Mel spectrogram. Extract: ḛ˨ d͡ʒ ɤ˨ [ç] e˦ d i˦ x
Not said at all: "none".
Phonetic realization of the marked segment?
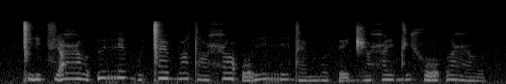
ħ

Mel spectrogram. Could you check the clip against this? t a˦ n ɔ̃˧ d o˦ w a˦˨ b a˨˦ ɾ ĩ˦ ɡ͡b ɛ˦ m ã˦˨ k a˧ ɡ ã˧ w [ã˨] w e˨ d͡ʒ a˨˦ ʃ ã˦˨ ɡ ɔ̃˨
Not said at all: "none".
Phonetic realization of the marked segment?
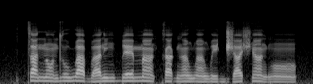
ã˨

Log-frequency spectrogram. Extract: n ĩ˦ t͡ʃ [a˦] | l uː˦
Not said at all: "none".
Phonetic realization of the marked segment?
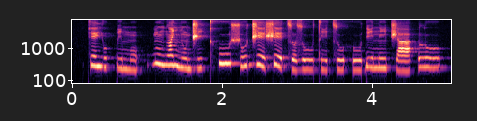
a˦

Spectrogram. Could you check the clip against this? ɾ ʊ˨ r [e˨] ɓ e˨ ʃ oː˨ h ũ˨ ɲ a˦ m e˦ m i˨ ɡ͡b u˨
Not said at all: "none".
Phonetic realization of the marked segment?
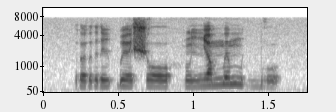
i˨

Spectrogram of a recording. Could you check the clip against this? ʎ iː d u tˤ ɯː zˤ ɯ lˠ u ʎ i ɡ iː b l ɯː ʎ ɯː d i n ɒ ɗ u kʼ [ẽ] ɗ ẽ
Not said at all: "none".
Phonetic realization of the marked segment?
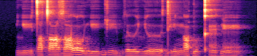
ɛ̃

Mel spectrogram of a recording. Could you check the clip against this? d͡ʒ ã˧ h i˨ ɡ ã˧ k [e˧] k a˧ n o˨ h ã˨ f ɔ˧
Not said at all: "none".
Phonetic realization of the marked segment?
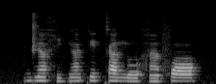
e˧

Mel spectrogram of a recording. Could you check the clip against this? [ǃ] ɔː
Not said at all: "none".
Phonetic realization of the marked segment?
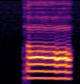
ɾ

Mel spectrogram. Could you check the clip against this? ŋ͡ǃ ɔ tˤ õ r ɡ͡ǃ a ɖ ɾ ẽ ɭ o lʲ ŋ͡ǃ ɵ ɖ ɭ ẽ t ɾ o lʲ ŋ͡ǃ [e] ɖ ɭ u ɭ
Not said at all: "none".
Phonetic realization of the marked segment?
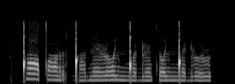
e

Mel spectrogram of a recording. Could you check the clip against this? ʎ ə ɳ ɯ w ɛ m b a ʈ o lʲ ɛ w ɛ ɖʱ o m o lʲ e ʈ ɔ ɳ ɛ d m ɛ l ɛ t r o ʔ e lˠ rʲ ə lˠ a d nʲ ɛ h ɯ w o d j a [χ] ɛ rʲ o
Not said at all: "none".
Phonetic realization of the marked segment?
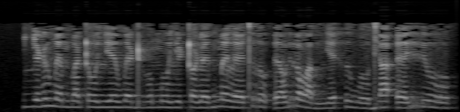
ʔ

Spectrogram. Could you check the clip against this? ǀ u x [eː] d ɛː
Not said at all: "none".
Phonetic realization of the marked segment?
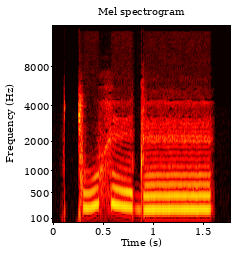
eː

